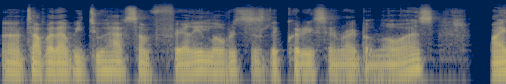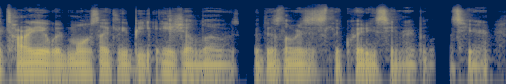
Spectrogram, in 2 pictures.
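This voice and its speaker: A man who is a bit sick and raspy, casually thinking aloud through a trading session with many fillers and restarts. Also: extremely low pitch, flat delivery, rapid-fire, no room sound. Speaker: day trader streaming his session. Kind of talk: casual market commentary.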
